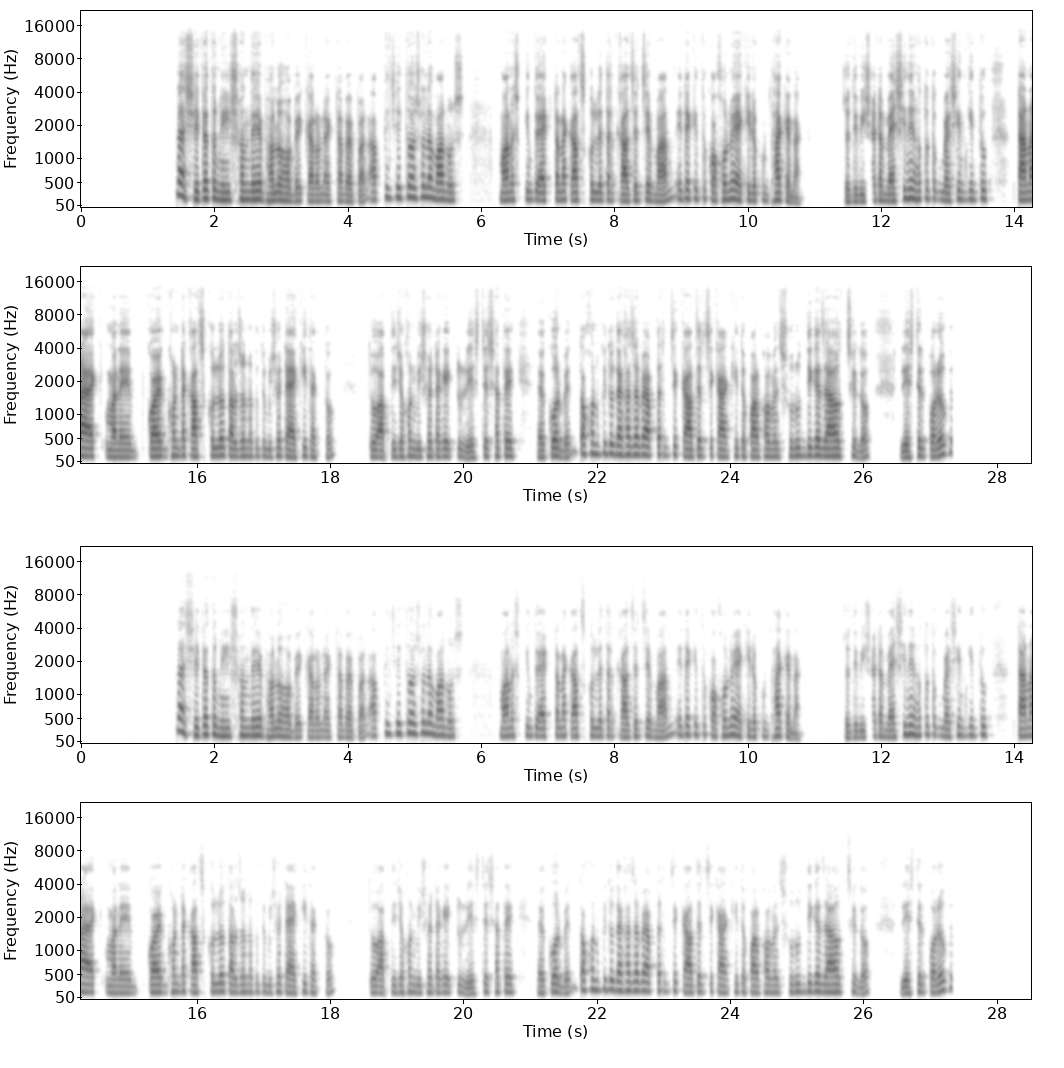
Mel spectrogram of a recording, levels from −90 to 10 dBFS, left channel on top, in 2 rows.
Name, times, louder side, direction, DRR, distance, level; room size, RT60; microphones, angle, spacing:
voice 1, 1.4-5.7 6.3-10.8 11.4-18.1 18.6-27.3, left 6 dB, 65° left, 0.6 m, -36 dB
open air
head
